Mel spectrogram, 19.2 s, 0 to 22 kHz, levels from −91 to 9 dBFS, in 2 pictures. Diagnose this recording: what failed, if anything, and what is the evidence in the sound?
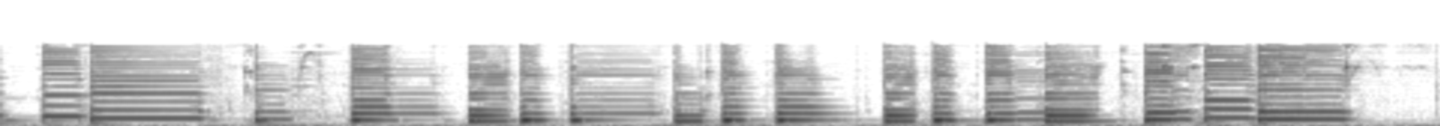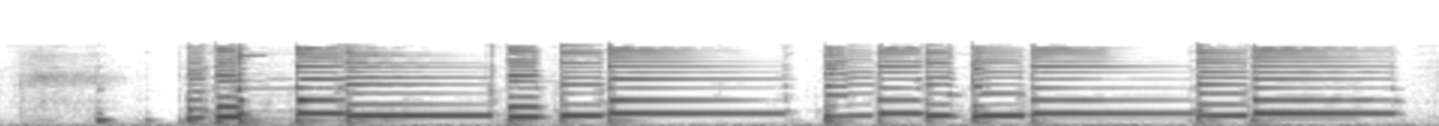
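The failure is at the codec stage, most likely heavy AAC compression. For the whole length of this music there is nothing above 5.2 kHz, so the top end sounds dull and closed in. Sustained tones warble and smear, and bright passages turn fizzy. That fits AAC-LC starved at a very low bitrate, around 16 kbps. The encoder pulled its cut-off right down, left holes across the remaining spectrum, and patched some bands with substitute noise instead of the real content.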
